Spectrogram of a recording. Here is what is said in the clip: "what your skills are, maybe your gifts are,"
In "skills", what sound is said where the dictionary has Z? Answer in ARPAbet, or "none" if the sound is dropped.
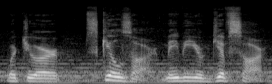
Z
